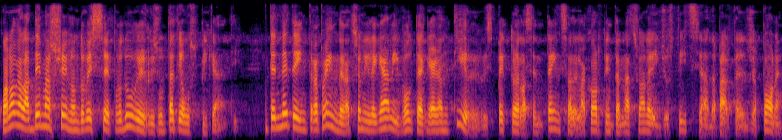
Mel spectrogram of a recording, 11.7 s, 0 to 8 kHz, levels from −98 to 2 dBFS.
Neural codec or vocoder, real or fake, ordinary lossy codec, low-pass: vocoder, 22.05 kHz, 80 mel bands, HiFi-GAN; fake; none; 7.2 kHz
